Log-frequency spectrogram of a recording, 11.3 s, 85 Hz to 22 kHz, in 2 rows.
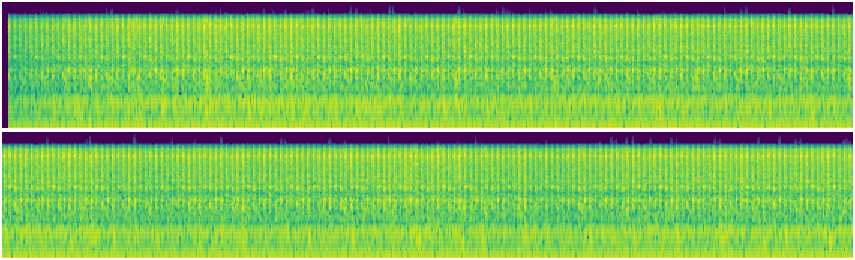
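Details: TDI 105 diesel at idle: steady regular knock about three or four times a second riding on the clatter; owner points to the flywheel noise, cause unconfirmed.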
